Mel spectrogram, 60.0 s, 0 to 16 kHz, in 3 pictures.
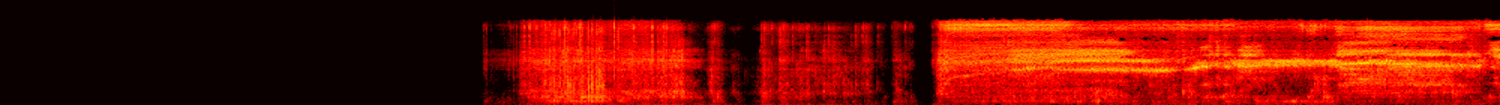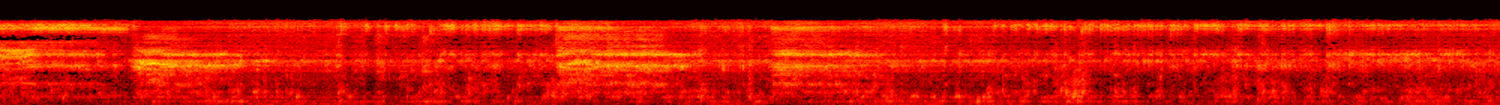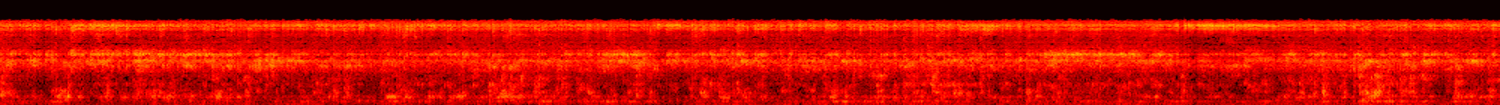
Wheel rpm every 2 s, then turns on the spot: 0, 0, 0, 10, 20, 20, 140, 170, 200, 200, 200, 200, 200, 200, 200, 200, 200, 200, 200, 200, 200, 200, 200, 200, 200, 200, 200, 200, 190, 200.
6-10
